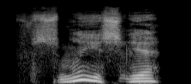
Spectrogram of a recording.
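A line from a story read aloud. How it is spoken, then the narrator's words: Frightened question. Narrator (Russian): спросил он испуганно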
